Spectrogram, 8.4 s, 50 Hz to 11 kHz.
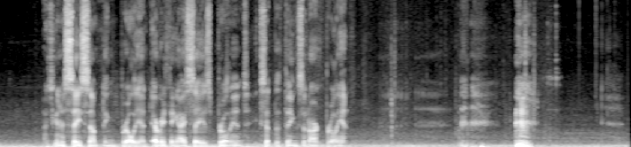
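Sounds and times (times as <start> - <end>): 
speech: 0.7 - 4.8
person clearing throat into the microphone: 6.2 - 7.4.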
